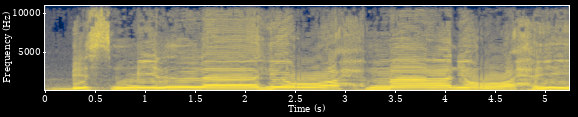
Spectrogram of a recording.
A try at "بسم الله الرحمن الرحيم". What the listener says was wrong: Ulang ayatnya ya. Enggak apa-apa. Tapi B-nya perhatikan, B-nya juga bocor dia ada ininya.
